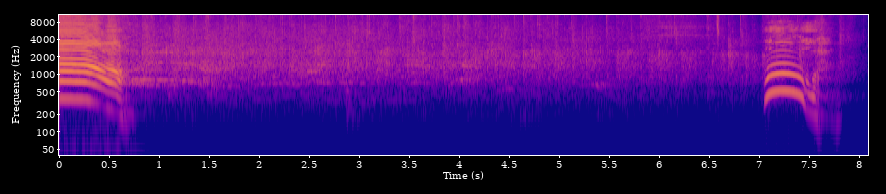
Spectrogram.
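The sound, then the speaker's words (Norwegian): An audience claps steadily for their neighbours and themselves after a worship song, for several seconds, the applause gradually thinning, framed by two loud, swooping cheers, one at the start and another shortly before the end. “Gi naboen din deg sjøl en stor applaus.”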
